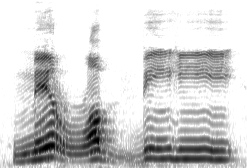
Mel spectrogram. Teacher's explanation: اب دیکھیں میم کو ڈائریکٹ ہم نے را کے ساتھ ملانا ہے، ٹھیک ہے۔ یہ نون ساکن کے بعد جب لام اور را آ جائے نا تو اس وقت یہ قاعدہ ہے، وہاں پر ادغام ہوتا ہے بلا غنہ، غننے کے بغیر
